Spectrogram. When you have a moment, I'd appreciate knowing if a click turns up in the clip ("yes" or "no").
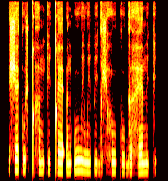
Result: yes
